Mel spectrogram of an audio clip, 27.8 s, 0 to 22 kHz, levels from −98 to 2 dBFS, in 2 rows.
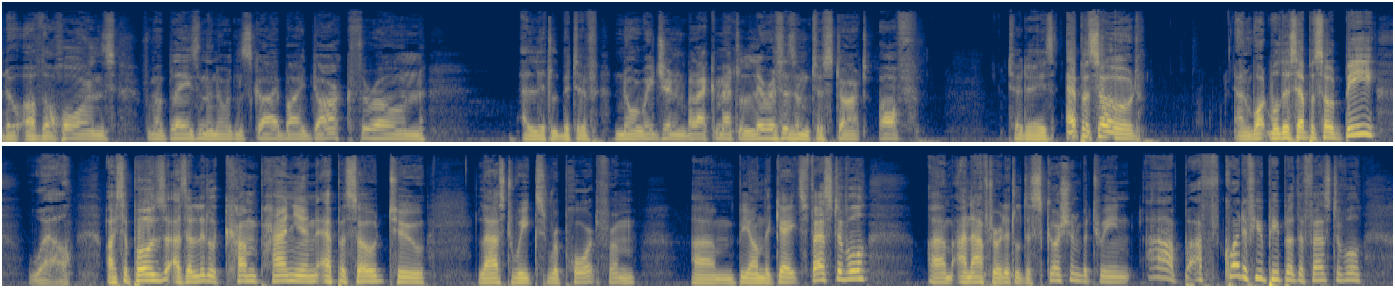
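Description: From 0.0 to 11.13 s the speech has channel delay (comb filtering): one channel lags by roughly 10 ms, so the mono sum cancels at evenly spaced frequencies from about 50 Hz, giving a hollow, phasey tone. A spectrogram shows fixed horizontal notch bands.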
